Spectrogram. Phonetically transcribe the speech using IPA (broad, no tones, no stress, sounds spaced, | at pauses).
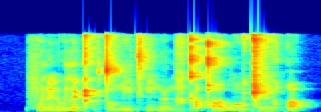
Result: f o lʲ ã ɽ u lʲ ɔ ʈʰ o̤ t ɔ̃ n ĩ t͡sʼ ĩ n ə˞ n a̤ kʼ ʏ qʼ o w ɔ̃ ǁ ʏ ɾ ṳ qʷ ə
